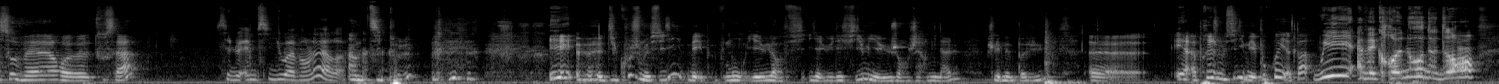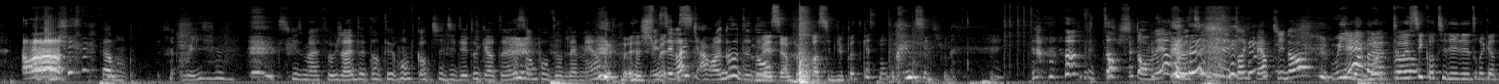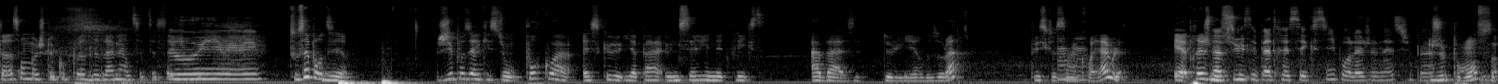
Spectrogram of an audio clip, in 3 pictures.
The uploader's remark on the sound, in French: Pour fêter ça un épisode spécial, placé sous le signe des bruits de travaux insupportables! Vraiment désolée pour ça j'avais pas réalisé leur volume en enregistrant.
